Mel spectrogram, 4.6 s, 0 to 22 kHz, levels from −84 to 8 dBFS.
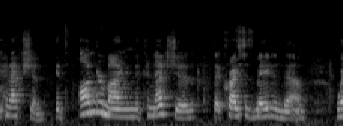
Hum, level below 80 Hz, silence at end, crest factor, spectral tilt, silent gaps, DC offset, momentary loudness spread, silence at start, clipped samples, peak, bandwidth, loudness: none; -76 dBFS; 0 s; 18 dB; -4.5 dB/octave; none; under 0.1%; 14 LU; 0 s; under 0.1%; -14 dBFS; 10.5 kHz; -33 LUFS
